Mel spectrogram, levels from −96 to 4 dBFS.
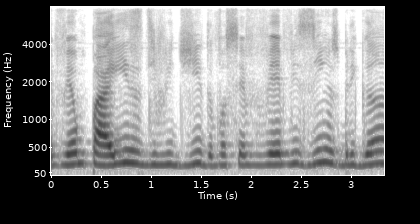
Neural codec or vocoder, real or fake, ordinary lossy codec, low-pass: none; real; none; none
